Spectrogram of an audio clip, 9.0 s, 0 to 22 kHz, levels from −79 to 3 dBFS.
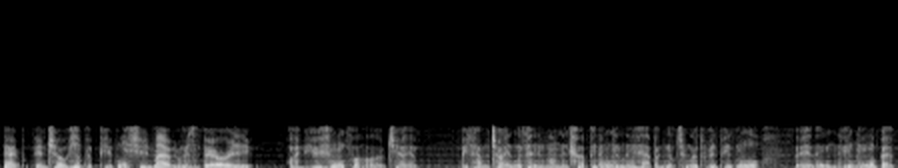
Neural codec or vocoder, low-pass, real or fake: autoencoder, 44.1 kHz, a latent of 192 numbers a frame, MeloTTS; 5.4 kHz; fake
